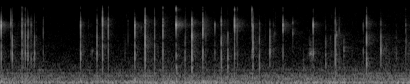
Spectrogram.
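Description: A press-on nail package, a clear plastic tray on a blue card held in the hand, is tapped rapidly with long fake nails. The result is a quick, uneven run of sharp, bright plastic clicks that die away instantly, over a faint low rumble.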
